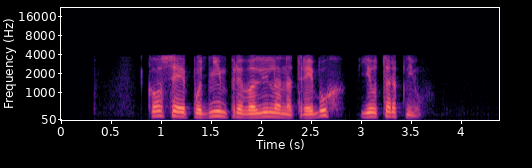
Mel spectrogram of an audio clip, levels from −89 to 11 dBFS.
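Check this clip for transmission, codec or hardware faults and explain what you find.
Nothing stood out on listening to this speech, which comes through a telephone-band G.726 ADPCM path that cuts everything above about 3.8 kHz.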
